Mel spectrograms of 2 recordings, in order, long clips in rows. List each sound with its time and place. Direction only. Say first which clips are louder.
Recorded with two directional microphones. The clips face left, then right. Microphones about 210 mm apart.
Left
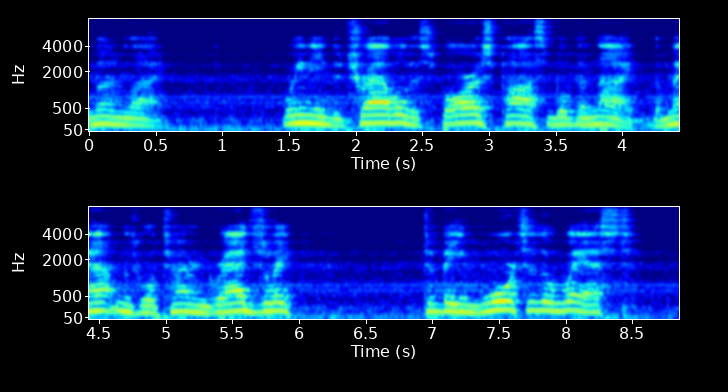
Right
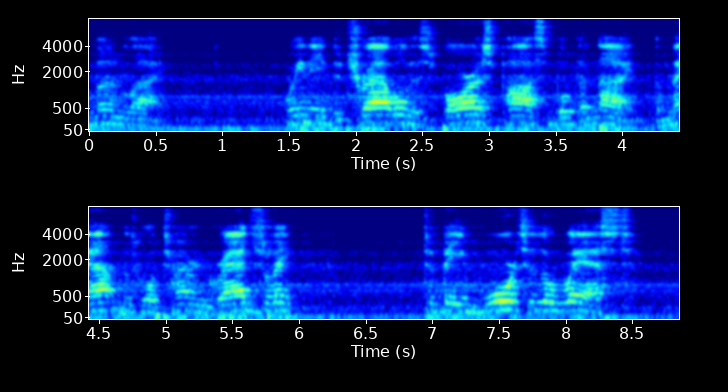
0.0 s a sound: left 11 dB; 50° left (ahead or behind)
1.5 s speech: left 15 dB; 50° left (ahead or behind)
6.9 s speech: left 13 dB; 50° left (ahead or behind)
